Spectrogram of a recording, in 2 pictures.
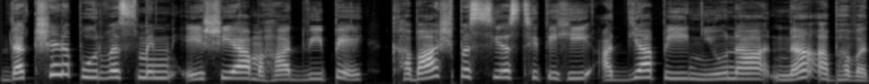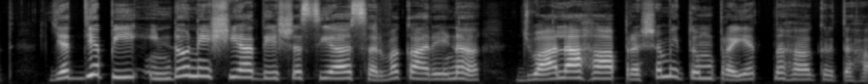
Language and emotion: Sanskrit, neutral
